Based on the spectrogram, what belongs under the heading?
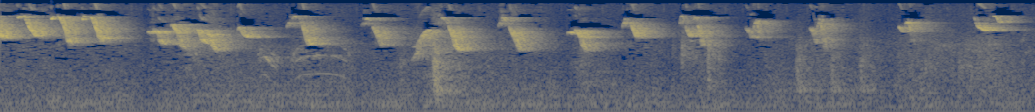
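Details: European goldfinch singing a fast series of high, metallic chirps that start crowded and settle into evenly spaced notes roughly every third of a second.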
